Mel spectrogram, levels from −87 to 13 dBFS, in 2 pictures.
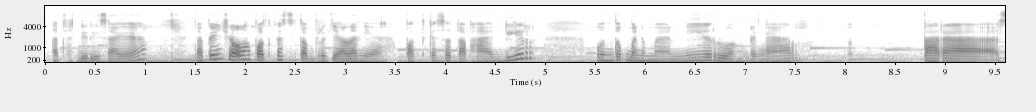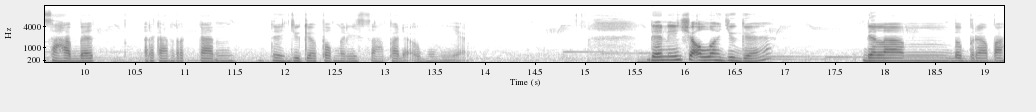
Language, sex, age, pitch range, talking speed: Indonesian, female, 20-39, 155-180 Hz, 95 wpm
